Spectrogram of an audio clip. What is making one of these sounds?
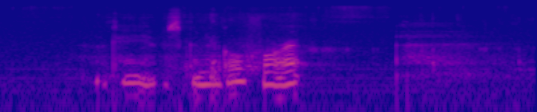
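A plastic cup scrapes lightly as it is lifted off a board.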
